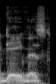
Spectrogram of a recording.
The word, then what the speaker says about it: Davies: I've been mispronouncing Ray Davies' name. It's Ray Davis.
